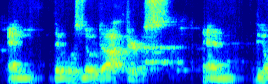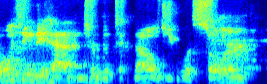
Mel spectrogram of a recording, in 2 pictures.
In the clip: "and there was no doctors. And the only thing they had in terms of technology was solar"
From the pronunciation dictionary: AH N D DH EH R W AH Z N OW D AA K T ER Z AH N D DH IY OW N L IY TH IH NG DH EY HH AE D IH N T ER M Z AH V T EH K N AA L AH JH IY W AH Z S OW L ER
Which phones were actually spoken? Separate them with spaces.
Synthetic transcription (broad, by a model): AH N DH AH R W AH Z N OW D AA K T ER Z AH N DH IY OW N L IY TH IH NG DH EY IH D IH N T ER M Z AH V T EH K N AA L AH JH IY W AH Z S OW L ER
